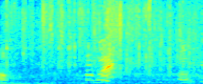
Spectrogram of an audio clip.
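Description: Six-week-old collie puppy giving a short, pitched whine about a second in.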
